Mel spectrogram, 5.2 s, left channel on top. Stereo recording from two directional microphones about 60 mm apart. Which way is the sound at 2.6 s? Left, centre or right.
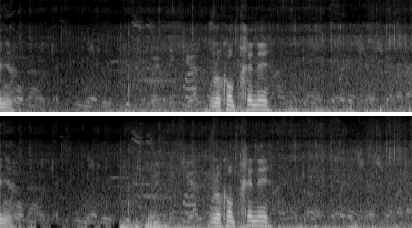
Right.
